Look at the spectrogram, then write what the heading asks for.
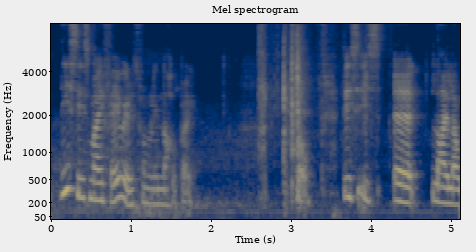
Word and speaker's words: Linda Hallberg: This is Linda Hallberg. Eller, it's called Linda Hallberg. It's how you pronounce it in Swedish.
